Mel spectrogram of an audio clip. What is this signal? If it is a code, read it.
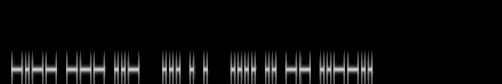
Morse code, heard as a keyed tone, about 34 wpm, 700 Hz. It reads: YOU SEE HIM?
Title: Sentences from Top 100 Words 35wpm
